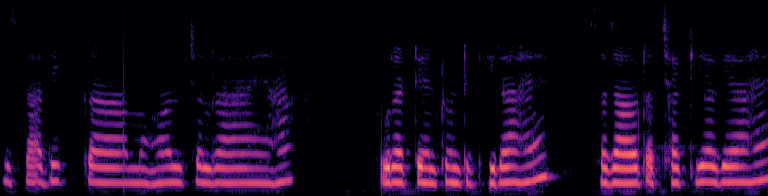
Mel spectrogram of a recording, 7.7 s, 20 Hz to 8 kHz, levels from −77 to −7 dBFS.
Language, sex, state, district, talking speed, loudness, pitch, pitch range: Hindi, female, Bihar, Gopalganj, 150 wpm, -33 LUFS, 230 Hz, 225-240 Hz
